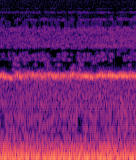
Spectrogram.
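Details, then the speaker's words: Car on the road with a thin, loud, steady whistle over road rumble that rises with speed; caused by a broken exterior body piece letting wind in. "دي مكسوره فبتدخل صوت هنا، بتعمل صوت صفاره عالي جدا."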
